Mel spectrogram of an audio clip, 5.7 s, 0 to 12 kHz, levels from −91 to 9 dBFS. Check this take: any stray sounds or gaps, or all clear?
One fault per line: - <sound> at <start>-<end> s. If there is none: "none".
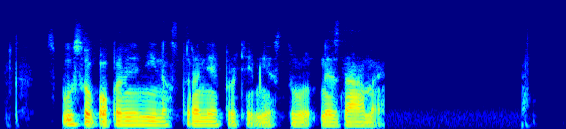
none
